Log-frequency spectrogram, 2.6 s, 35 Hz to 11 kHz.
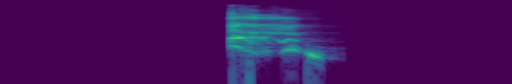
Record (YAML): cough_length: 2.6 s
cough_amplitude: 27847
cough_signal_mean_std_ratio: 0.26
survey_phase: beta (2021-08-13 to 2022-03-07)
age: 18-44
gender: Female
wearing_mask: 'No'
symptom_none: true
smoker_status: Never smoked
respiratory_condition_asthma: false
respiratory_condition_other: false
recruitment_source: REACT
submission_delay: 2 days
covid_test_result: Negative
covid_test_method: RT-qPCR
influenza_a_test_result: Negative
influenza_b_test_result: Negative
